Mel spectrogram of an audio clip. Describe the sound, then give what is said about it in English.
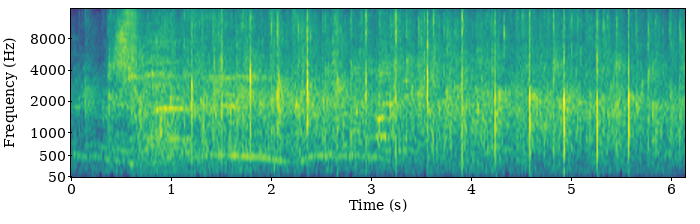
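Scattered hand clapping from a small group of people applauding participants after a gate-opening challenge; many sharp individual claps stand out over a background of voices and talk. “We are clapping you”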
